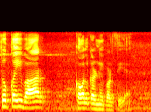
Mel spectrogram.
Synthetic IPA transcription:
t̪okɐibaːɾ | kɔːlkɐɾnipɐɽt̪ḭɦɛ̰ː

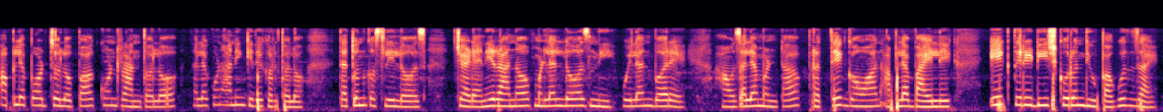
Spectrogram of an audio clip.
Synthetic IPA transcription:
aplapɔʈ̚t͡sɔlɔpakːoɳɾãnt̪lɔt̪alakoɳanĩŋkit̪ɛ̃kəɾt̪lɔt̪jat̪uːnkəsliləd͡zt͡ɕɛɽjãniɾanəpm̤əɳljaləd͡zniʋojljãnbəɾɛhãwd͡zaljam̤əɳt̪apɾət̪jek̚ɡʱə̃ʋãna̰pljabajlek | ekt̪əɾiɖiɕkəɾuːnd̪iwpaɡuːt͡sd͡zaj

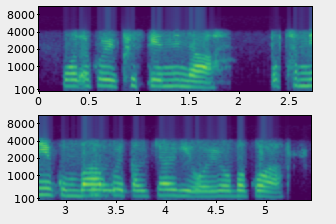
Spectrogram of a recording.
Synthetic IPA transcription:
kɔtɐkʰojkʰɾistijɐnːina | ppʰɐnːikumbaːkʰojkɐlt͡ʃɐɾɡiojɾɔbɐkɔ

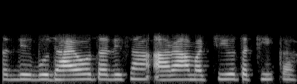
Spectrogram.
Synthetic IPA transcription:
ɐɗɪɓʊd̪ʱaːjot̪ɐɗɪsãʔaːɾaːmɐt͡ʃijot̪ɐʈʰiːkaː

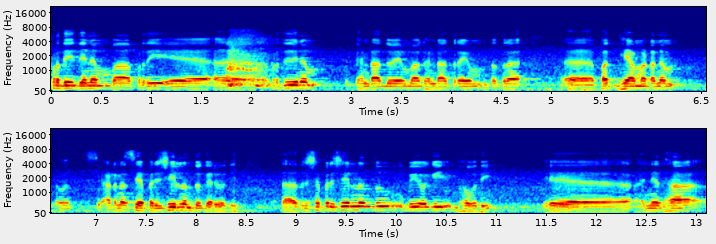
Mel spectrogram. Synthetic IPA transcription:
pɾɐt̪id̪inɐmʋaːpɾɐt̪i | pɾɐt̪id̪inɐm | ɡʱɐɳɖaːd̪ʋɐjɐmʋaːɡʱɐɳɖaːt̪ɾɐjɐmt̪ɐt̪ɾɐ | pɐd̪̚bʱjaːmɐʈɐnɐm | ɐ̰ʈɐnɐsjɐpɐɾiʂiːlɐnɐnt̪ukɐɾuʋɐt̪i | t̪ɐd̪ɾiʃɐpɐɾiʃiːlɐnɐnt̪uːpɐjoːɡibʱɐʋɐt̪i | ɐnjɐd̪ʱaː

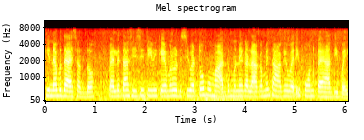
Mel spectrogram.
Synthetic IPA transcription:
kinɐɓʊd̪ʱaːesɐɡʱd̪o | pɐɦɪlet̪ɐʋ̤ãsiːsiʈiːʋikeːmɾoɗɪsiʋɐt̪ʰopʊmãɐd̪ʱmʊnekɐlaːkmẽt̪ɐʋ̤ãkʰeːʋɐɾifoːnkɐjãt̪ʰipɐiː

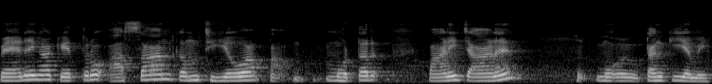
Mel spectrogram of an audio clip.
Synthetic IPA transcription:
pɛːɾẽɡãkeːt̪ɾoʔaːsaːnkɐmt̪ʰijoapmoːʈəɾ | paːɽ̃it͡ʃaːɽɛ | ʈəŋkijəmẽː

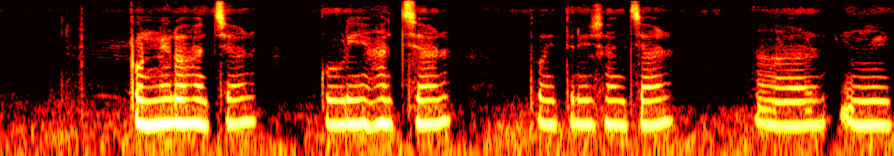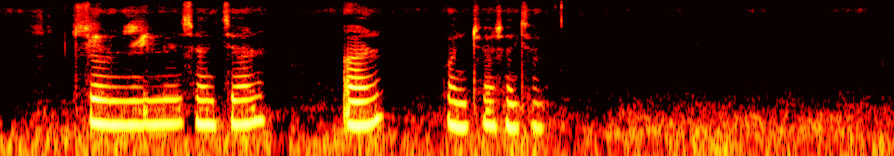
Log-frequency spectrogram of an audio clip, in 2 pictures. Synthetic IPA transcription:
poneɾoɦad͡ʒaɾ | kuɽiɦad͡ʒaɾ | t̪ojt̪ɾisɦad͡ʒaɾ | aɾ | t͡ʃolːisɦad͡ʒaɾ | aɾ | pɔnt͡ʃasɦad͡ʒaɾ

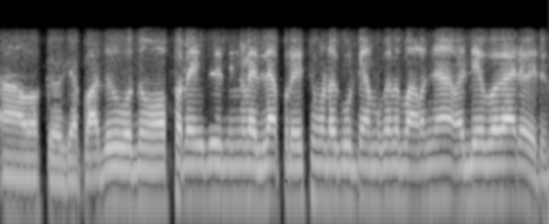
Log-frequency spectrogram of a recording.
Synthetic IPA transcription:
aːo̞ːkːeo̞ːkːeɐpːoːɐðɨonːumo̞ːfɐreːjiðɨniŋːɐɭe̞lːaːprɐesɐmuɽek̬ːuːʈ̬ːinɐmukːonːɨpɐrɐɲːaʋɐlijɐubɐɣaːɾɐmʋɐɾunː

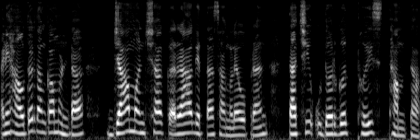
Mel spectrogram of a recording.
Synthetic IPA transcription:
aɽ̃iɦaut̪əɾt̪əŋkam̤əɳt̪a | d͡ʑamənɕakɾaɡjɛt̪asãŋɡɭjaupɾãnt̪ː | at͡ɕiʔud̪əɾɡət̪ʰːəjst̪ʰãmt̪a

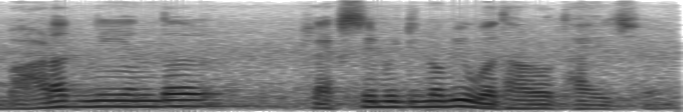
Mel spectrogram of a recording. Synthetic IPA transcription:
bʱaɭəkniənd̪əɾ | fʰlɛksibiʈinobʱiʋəd̪ʱaɾot̪ʰajt͡ʃʰe

